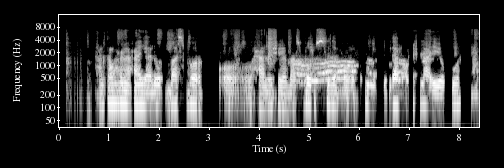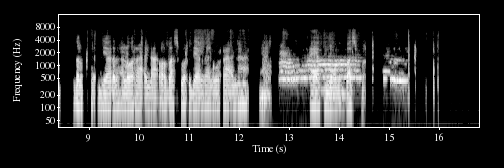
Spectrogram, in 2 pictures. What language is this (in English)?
Somali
